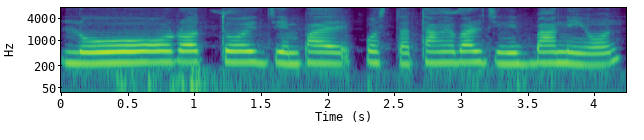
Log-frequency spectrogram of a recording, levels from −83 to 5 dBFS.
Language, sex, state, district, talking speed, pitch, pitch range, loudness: Chakma, female, Tripura, West Tripura, 115 wpm, 240 Hz, 230-250 Hz, -14 LUFS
